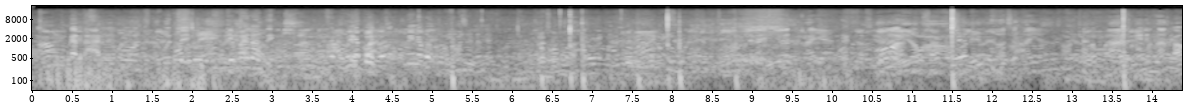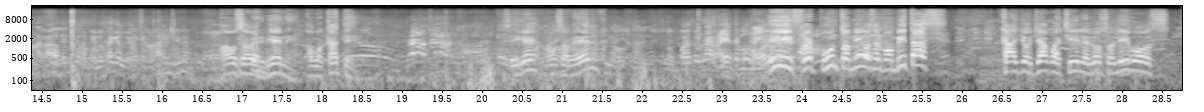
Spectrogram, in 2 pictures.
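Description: A large outdoor crowd of men chatters and cheers.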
